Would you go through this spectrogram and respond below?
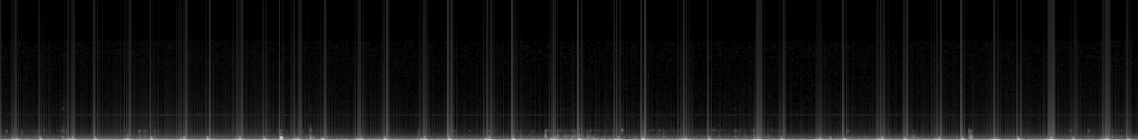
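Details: Adult male heartbeat: strong, steady low heart thumps repeating evenly over a faint constant hum, a normal heartbeat.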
